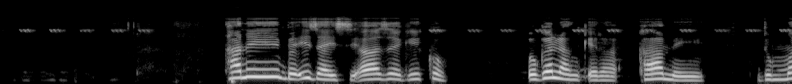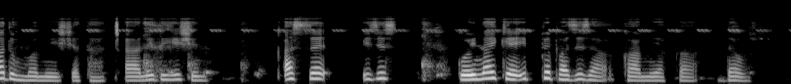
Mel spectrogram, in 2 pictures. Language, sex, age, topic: Gamo, female, 25-35, government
